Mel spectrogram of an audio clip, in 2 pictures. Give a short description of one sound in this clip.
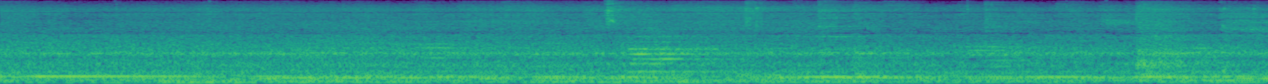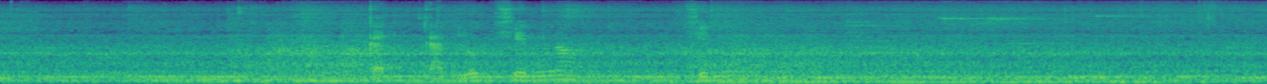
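A young child slurps noodles.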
